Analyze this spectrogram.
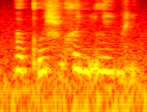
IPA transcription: ʌkʷʼəɕṵx ʌɲḭlibḭ

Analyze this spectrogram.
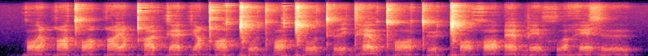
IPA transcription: kɔ˩˧˩i̯qʌ˩˧˩tʰɔ˩˧˩ qɛ˩˧˩i̯ qʰɨ˩˧˩kɛ˩˧˩ ke˩˧˩qʰɔ˩˧˩ǀʰu˩˧˩ dʱɔ˧˥˧ǀʰu˧˥˧ tʰɨ˩˧˩i̯dʱɛ˧˥˧u̯tʰɔ˩˧˩ tʼʉ˩˧˩ǀʰɔ˩˧˩xɔ˧˥˧ʔɛ˧˥˧ be˩˧˩ xʷʌ˩˧˩ɦe˧˥˧ zɨ˩˧˩

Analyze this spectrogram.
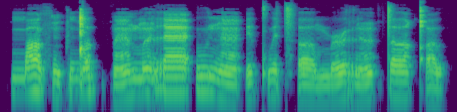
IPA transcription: mɑ˧˥˧xʷə̃˧˩kʷŋ͡ǃʌ˧˥˧kʷpæ̃˩˥ mə̃˧˥˧ræː˥ ʔu˥næ̃˧˩ ʔɪ˧˥˧kʷʼɪ˥t͡sʼʌː˧˩ mə˞˩˥rə̃ː˩˥ʔ tʌː˥qʼʊ˧˩

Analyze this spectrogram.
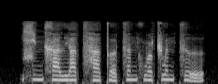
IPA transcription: ɕi˦ŋxä˦ljä˦ t͡sʰä˨˦t̪ɤ̰˨˩ t͡sa˦nxwɔ˨˦ʈ͡ʂwə˥˨n t͡sɹ̩˨˩

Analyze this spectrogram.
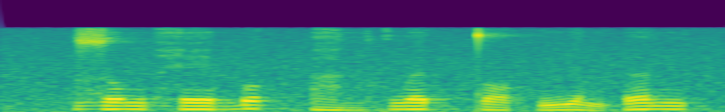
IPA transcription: zo˧ŋhe˧ɓo˦˥k̚ ʔa̤˨˩nkwə˦˥t̚t̪ɔ˨˩k̚ ɲə˧˩nʔə˧n

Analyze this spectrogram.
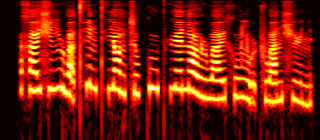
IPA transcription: xa˧˥ɪ̯ɕi˧˥ŋɻwä̰˨˩t̪ʰi˥˧n t̪ʰjɑ˥˩ŋt͡su˧˥ ku˥pʰɥɛ˥nɑ˥˩ʊ̯ ɻwa˧˥ɪ̯xu˧˥lṵ˨˩ʈ͡ʂwa˧˥n ɕy˥˩n

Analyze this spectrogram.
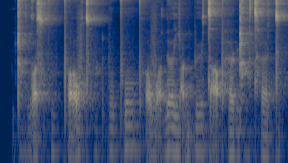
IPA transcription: ʈɑ̤ɡɔ̰spʼṳ pʼɔ̰vtʰṳʈ pupʼupʰɔ̰v ɔ̰ɗɵjɑ̰ɖ pʉ tɑ̰pʰœ ɖɑ̤tʰœt

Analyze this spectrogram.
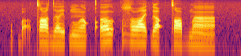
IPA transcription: ɓo̰tˤødɐe̯ɓũ qʼuʔ zˤue̯ɗɐʔtˤobã

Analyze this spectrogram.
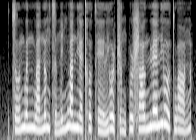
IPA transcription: t͡so˧˥ʊ̯n̪wə˥nn̪wa˧˥n ɤ˥˩ŋt͡sɹ̩˩n̪i˧˥ŋ wa˥njɛ˧˥kʰo˧ʊ̯t̪ʰe˨˩ɪ̯ ljo˥˩ʊ̯ʈ͡ʂʊ˨˩ŋpu˥˩ ʂɑ˥ʊ̯ n̪ɥɛ˥n̪jo˥˩ʊ̯t̪wɑ˨˩˦ŋ

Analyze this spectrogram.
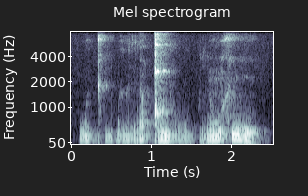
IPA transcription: wɨkʰiɓɨ rɐǃũju | rũ xĩ

